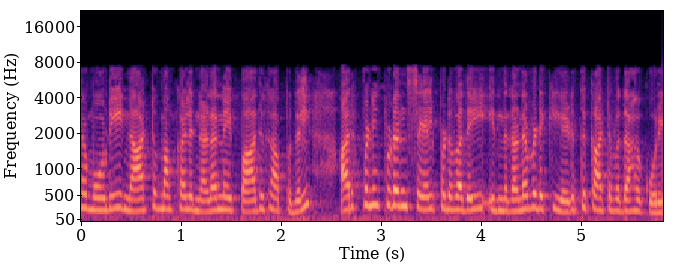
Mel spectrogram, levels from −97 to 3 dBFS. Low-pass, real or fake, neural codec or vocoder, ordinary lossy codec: none; fake; codec, 16 kHz, 8 kbps, FunCodec, trained on Chinese and English, 25 frames a second; none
